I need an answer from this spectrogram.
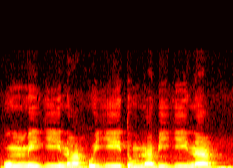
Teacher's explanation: tu Ni ua yang ketujuh Mad tamkin yang dinamakan Mad tamkin ialah ya kasrah bertasdid bertemu Ya Sukun panjangnya satu Alif atau dua harakat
